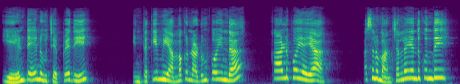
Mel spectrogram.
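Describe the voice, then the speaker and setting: A woman doing a gruff, bossy uncle. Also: high voice, animated, normal speed, voice pushed up. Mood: alarmed. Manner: loud, bossy, curt questions. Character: gruff demanding middle-aged uncle, man.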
